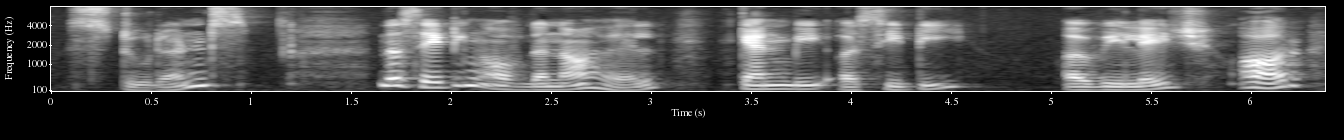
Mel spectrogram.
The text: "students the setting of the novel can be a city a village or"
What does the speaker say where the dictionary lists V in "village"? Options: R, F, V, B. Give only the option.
V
